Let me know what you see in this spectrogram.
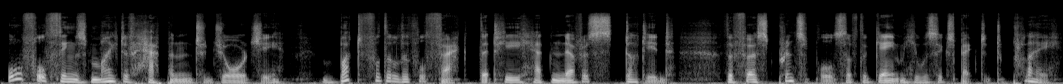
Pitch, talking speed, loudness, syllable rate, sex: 100 Hz, 160 wpm, -22 LUFS, 4.1 syllables/s, male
